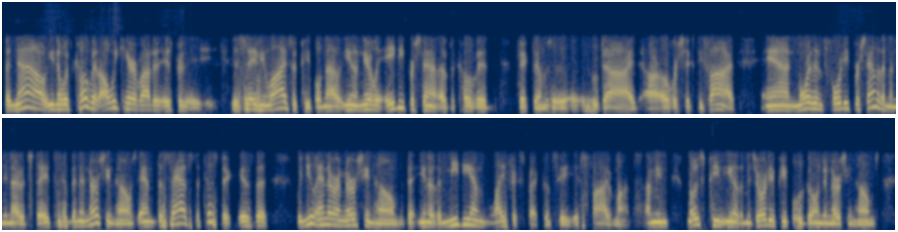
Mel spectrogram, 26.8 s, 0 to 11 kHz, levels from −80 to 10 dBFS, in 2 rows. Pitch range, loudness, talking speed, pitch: 120-170 Hz, -13 LUFS, 185 wpm, 140 Hz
